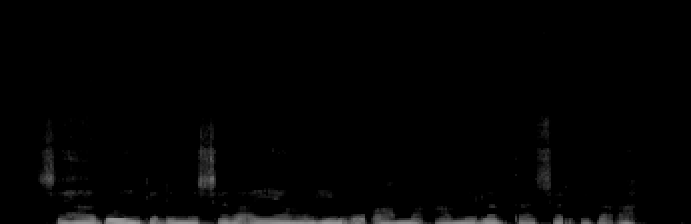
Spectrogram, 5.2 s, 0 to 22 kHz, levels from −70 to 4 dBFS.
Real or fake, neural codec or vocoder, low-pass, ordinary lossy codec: real; none; none; none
